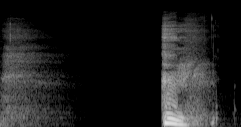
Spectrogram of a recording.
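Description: A man's voice trails off into a pause of about a second, then near the end comes a short vocal sound falling in pitch, like a sigh or hesitation sound, before he speaks again.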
